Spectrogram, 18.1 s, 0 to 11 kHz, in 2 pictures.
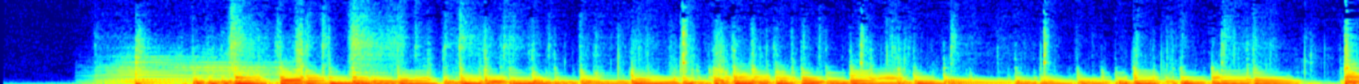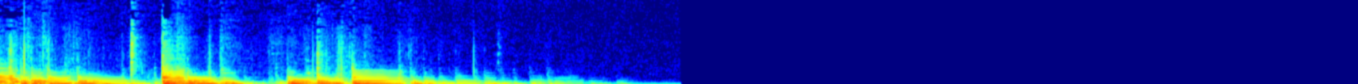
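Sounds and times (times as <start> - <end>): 
pizzicato double bass: 0.7 - 13.4.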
